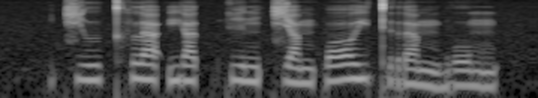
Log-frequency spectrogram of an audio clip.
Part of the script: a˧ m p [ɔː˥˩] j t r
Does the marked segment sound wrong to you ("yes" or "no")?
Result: no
